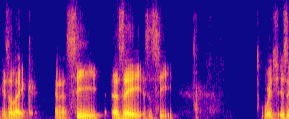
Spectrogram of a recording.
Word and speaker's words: zee: The next one is pronounced as Zee, which means sea, which is kind of always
